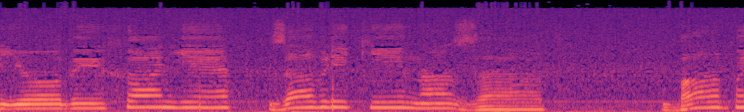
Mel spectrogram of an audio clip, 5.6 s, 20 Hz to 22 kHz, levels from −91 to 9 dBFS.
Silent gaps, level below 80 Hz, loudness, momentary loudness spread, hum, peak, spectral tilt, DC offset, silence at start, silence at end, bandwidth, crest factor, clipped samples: none; -38 dBFS; -19 LUFS; 12 LU; none; -4 dBFS; -5.5 dB/octave; under 0.1%; 0 s; 0 s; over 20 kHz; 14 dB; under 0.1%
